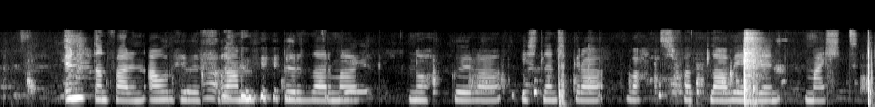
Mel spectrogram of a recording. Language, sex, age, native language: Icelandic, female, 11, Icelandic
